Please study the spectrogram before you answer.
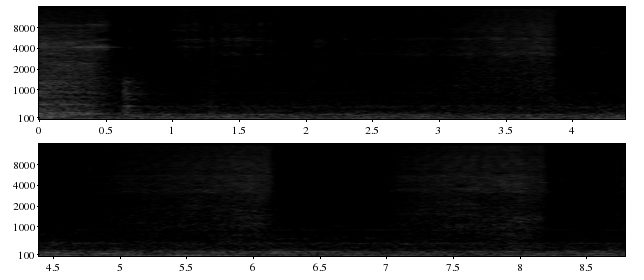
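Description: A flat, solid rolled-out sheet of kinetic sand on a wooden table is stroked and brushed with a flat paint brush with grey bristles. Soft, bright rasping swishes of bristles across the sand come and go in longer strokes over a steady low background hum.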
